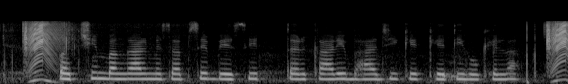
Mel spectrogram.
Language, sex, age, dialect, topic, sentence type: Bhojpuri, female, 18-24, Northern, agriculture, statement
